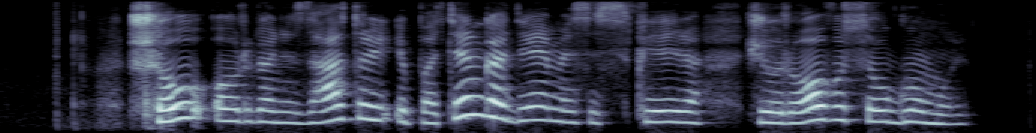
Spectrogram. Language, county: Lithuanian, Vilnius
